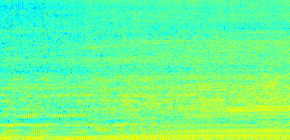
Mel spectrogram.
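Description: Motorcycle engine pulling up a steep hill in a low gear, its pitch rising steadily through the second half as the bike speeds up.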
